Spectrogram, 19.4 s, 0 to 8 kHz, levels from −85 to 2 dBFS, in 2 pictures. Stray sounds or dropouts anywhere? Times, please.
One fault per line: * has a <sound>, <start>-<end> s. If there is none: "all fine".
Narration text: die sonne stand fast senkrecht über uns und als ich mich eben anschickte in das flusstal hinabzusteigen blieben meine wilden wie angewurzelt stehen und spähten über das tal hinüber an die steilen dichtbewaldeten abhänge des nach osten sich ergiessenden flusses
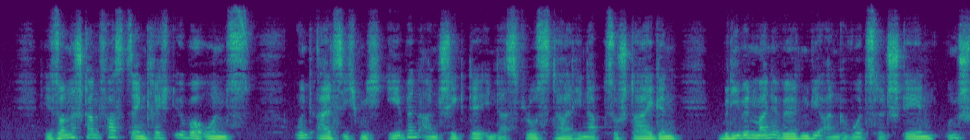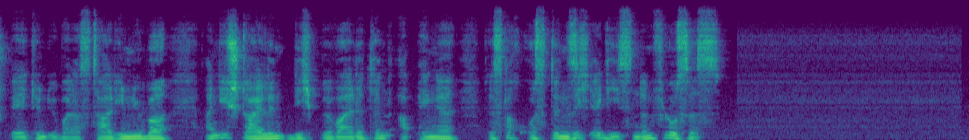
all fine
